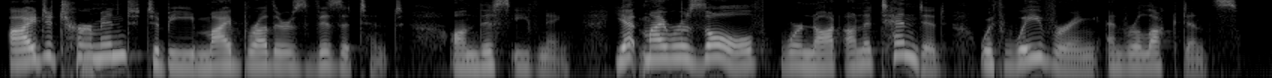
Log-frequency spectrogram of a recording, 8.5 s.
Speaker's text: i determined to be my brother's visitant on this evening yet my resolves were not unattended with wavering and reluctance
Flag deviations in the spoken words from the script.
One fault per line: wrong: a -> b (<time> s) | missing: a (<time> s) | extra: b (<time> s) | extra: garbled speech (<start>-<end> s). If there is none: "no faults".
wrong: resolves -> resolve (4.4 s)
